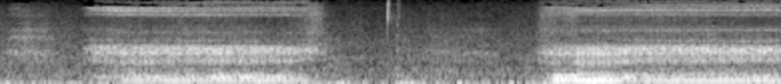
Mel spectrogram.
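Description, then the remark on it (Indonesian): A voice imitates a low, rumbling human growl, like an angry person growling, in two long, drawn-out bursts separated by a short pause, loud, with a harsh raspy texture. “pas gue coba balik badan uh, kedengaran suara orang menggeram kayak kayak gini nih kayak”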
